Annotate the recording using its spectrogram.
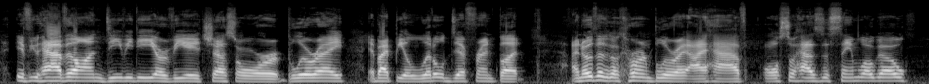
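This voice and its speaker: A fairly high male voice in a flat monotone at a moderate pace, with noticeable background noise. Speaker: podcast host. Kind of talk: movie commentary. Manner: stuttering; casual.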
